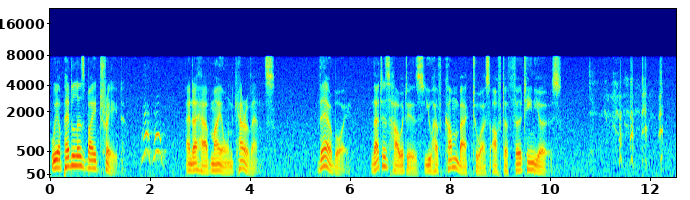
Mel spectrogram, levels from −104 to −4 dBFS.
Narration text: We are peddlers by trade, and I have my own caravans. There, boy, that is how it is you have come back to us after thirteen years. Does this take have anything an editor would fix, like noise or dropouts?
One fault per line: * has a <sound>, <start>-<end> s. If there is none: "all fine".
* has a bark, 1.8-2.4 s
* has a laugh, 10.8-12.3 s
